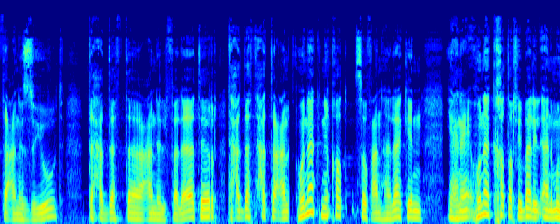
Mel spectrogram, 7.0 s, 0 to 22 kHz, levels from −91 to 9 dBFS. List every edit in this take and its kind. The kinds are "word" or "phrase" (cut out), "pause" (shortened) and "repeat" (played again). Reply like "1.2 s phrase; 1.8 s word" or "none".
2.8 s pause; 3.6 s word; 4.3 s word; 4.6 s word; 5.5 s pause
